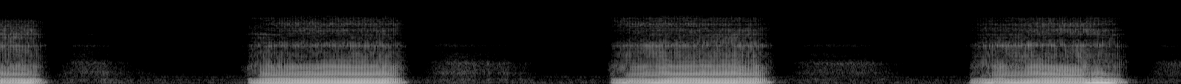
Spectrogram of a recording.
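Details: Loud, rumbling snores on each inhalation, about every 3.6 seconds (roughly 16 breaths per minute), with quiet exhalations between; the snoring stops temporarily when the sleeper is turned onto their side.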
